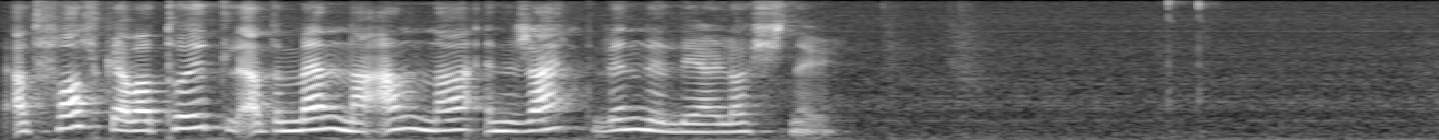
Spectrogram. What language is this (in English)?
Faroese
